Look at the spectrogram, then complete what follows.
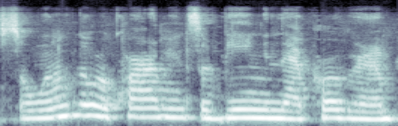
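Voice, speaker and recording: A woman talks at a moderate pace with a fairly high pitch. Her voice is somewhat breathy, with a dark, mellow tone. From US South, South Carolina. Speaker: vlogger, graduate student. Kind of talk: casual vlog to camera. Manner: animated.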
